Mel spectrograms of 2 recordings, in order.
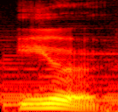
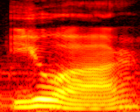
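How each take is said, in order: First: It is said as one contracted syllable. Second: It is said as two full words. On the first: "यू आर को यूर" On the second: "यू आर को यूर"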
